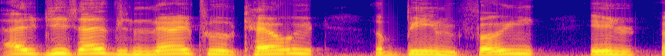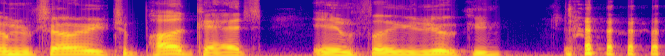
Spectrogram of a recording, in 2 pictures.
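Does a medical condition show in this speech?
Yes: cerebral palsy.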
